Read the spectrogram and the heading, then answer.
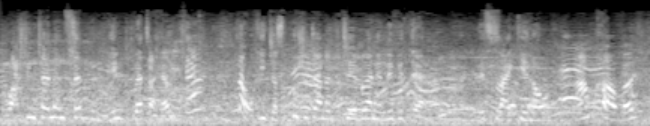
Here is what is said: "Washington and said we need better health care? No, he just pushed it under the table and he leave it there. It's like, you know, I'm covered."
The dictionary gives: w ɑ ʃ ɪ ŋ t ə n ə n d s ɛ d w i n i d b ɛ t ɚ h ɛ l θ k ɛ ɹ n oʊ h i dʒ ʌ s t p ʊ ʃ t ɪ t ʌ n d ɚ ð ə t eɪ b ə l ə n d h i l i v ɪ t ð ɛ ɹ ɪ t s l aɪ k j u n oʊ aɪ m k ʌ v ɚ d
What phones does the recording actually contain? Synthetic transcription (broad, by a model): w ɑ ʃ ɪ ŋ t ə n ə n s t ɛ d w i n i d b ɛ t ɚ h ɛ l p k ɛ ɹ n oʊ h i dʒ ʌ s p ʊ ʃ ɪ t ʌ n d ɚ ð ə t eɪ b ə l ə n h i l i v ɪ t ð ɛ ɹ ɪ t s l aɪ k j u n oʊ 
